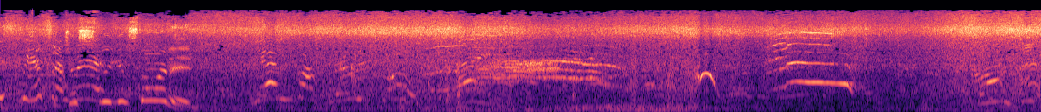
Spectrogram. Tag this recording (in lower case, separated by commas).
water, slosh, sloshing water, splash, speech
